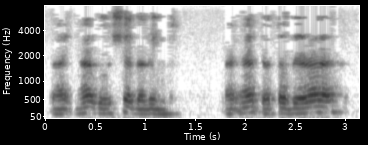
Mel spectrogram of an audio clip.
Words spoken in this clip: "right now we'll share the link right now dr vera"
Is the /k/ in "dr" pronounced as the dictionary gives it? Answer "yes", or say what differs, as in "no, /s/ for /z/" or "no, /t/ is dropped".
no, /k/ is dropped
